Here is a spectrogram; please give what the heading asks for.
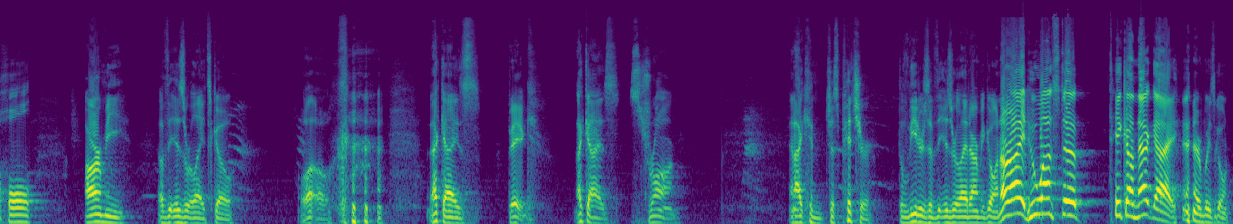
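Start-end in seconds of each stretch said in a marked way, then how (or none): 4.5-10.2 mock-scared and hushed, slow; a nervous soldier muttering, low and quiet; scared whisper-quiet. Scared Israelites voiced. 15.0-17.6 higher, louder leader's call; rally the troops, asking loudly; army leader calling out. Acted.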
